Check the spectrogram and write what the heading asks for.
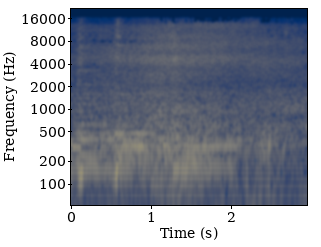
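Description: Ocean waves wash onto a beach at the Hayama seaside at dusk in a steady, full roar that never lets up, with a few low sustained tones humming underneath. No one speaks.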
